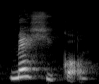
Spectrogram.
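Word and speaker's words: México: or the sh sound for example the word Mexico is said mexo now let's practice these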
